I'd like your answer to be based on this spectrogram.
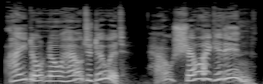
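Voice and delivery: put-on a little girl feigning helplessness to trick the witch; innocent little girl. A narrator's reading. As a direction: play dumb in a tiny child voice. Gretel feigning ignorance.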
